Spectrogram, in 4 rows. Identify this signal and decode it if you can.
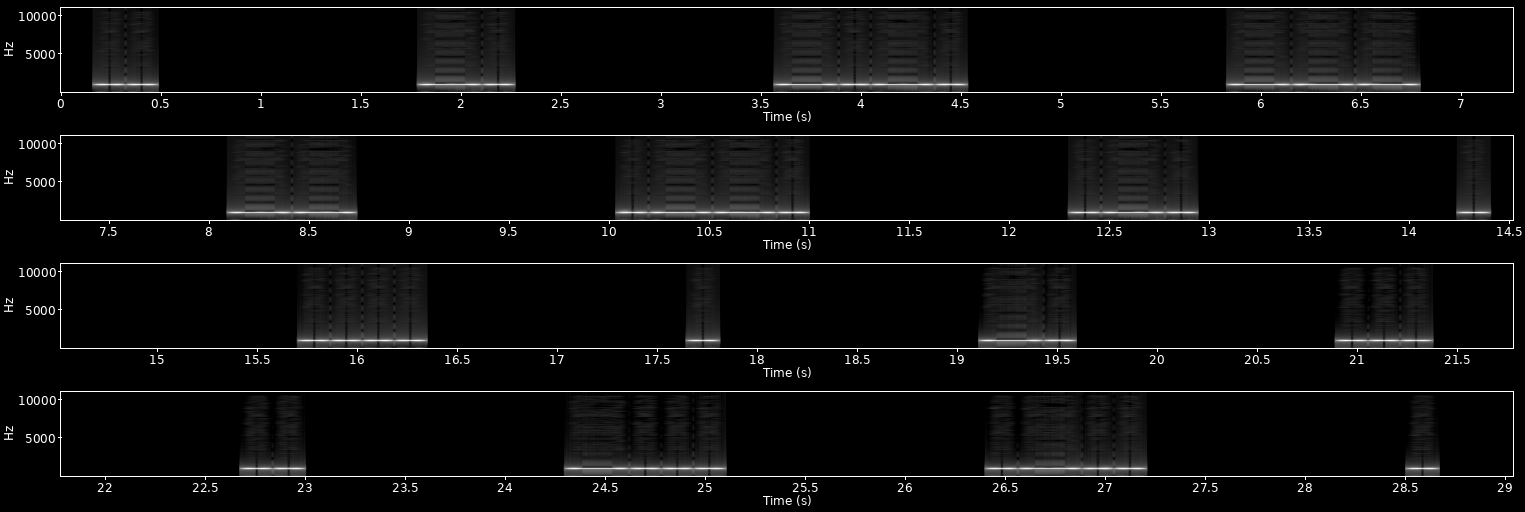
Morse code, heard as a keyed tone, about 15 wpm, spaced as for 5 wpm, 1000 Hz. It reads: INCOMPREHENSIBLE
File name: 5wpm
